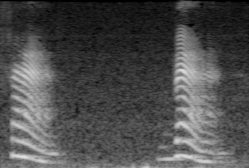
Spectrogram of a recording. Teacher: my lower lip is moving against the upper row of teeth and then my lower lip is moving against the upper row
